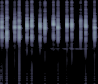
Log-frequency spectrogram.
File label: Zombie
